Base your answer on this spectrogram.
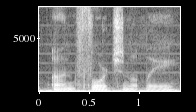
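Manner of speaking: mumbled under breath. Narrator reading Draco's one-word reply to Neville, muttered. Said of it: "muttered Draco".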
